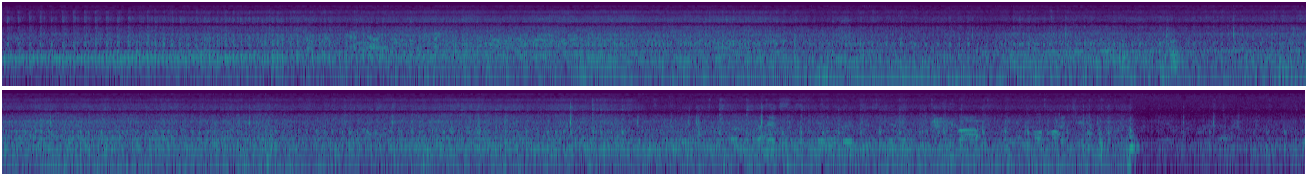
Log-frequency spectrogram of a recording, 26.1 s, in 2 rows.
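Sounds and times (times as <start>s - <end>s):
road rumble: 0.0s - 26.0s
two-stroke engines droning: 0.0s - 26.0s.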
